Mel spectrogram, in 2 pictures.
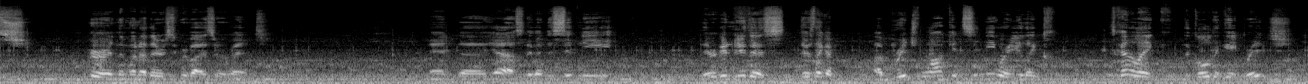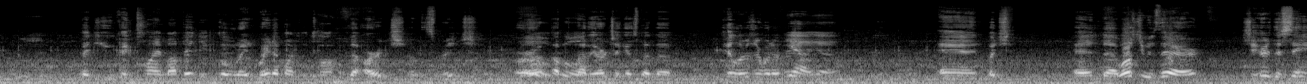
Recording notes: In the car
